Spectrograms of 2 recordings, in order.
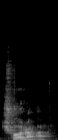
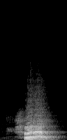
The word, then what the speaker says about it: llorar: And one of the reasons I picked llorar is because the double L at the beginning here is pronounced 3 different ways, depending on the dialect of Spanish that you speak.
